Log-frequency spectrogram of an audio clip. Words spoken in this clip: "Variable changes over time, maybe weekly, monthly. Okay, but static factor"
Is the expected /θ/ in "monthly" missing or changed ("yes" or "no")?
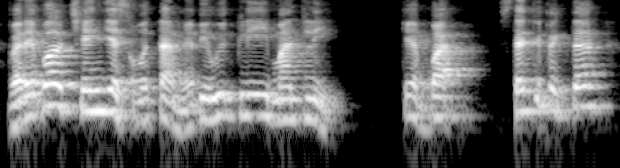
yes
